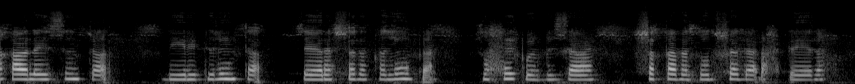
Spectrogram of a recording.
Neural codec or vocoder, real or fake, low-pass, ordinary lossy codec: codec, 44.1 kHz, 1.7 kbps, Pupu-Codec; fake; none; none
